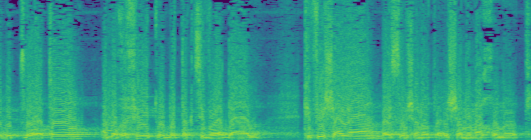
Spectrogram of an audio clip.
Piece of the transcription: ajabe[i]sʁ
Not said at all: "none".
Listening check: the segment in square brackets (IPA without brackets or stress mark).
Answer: e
